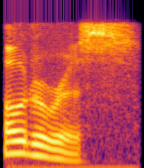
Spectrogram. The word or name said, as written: odorous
